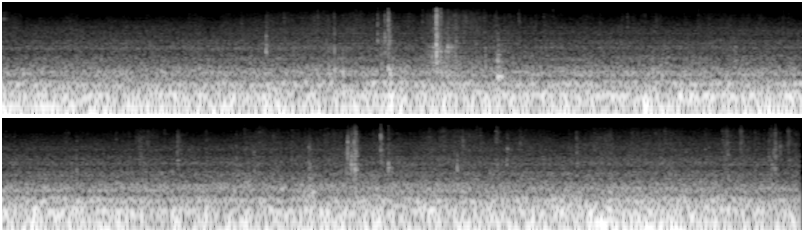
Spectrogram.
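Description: Car driving up a winding road, heard from inside the cabin: a steady low rumble of engine and tyre noise, with a couple of faint clicks.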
